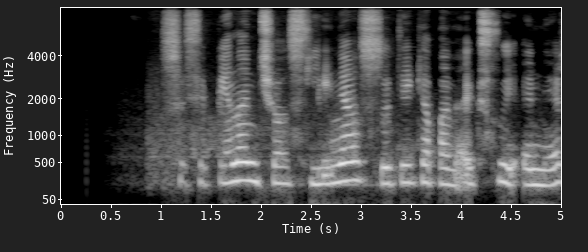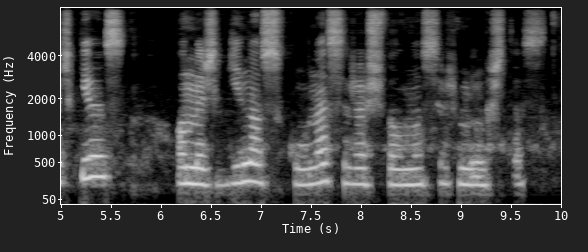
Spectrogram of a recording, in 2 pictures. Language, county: Lithuanian, Vilnius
